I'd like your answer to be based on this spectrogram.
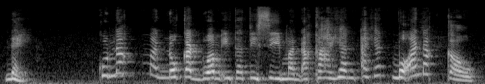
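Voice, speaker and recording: A woman playing a boastful, gossiping middle-aged mother in an Ilocano comedy drama, with an Ilocano accent and emphatic, drawn-out bragging. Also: high-pitched, very animated. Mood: fond, eager. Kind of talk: Ilocano comedy radio-style drama acting.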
